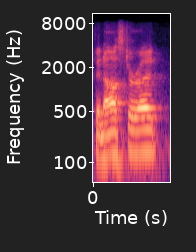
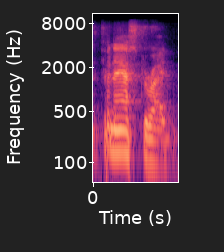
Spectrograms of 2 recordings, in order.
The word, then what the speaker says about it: finasteride: up that's good now you wanted to talk about finosteroid is that how you pronounce it finosteroid yeah it's uh and finasteride right right yeah um you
